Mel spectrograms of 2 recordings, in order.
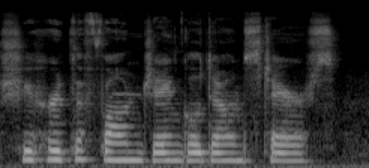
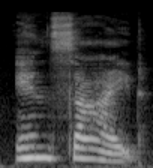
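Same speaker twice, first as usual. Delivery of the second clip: loud, higher, slightly choked word; 4 semitones higher, 7 dB louder than usual. A narrator's reading. Ellie pointing Wilkins to Brian, choked out. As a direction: force the word out. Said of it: "Ellie choked out".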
